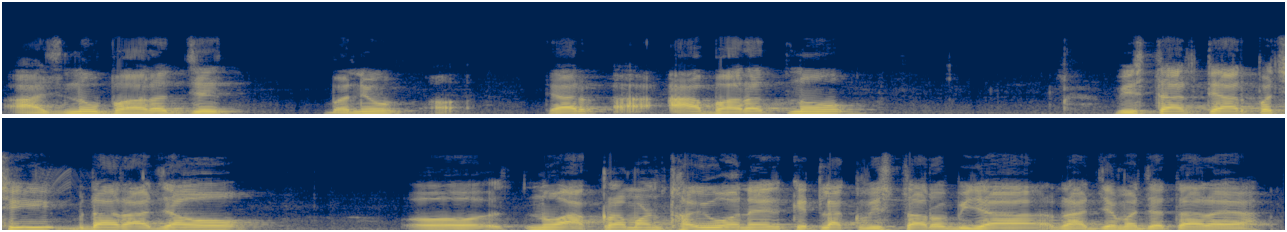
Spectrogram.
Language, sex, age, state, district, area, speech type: Gujarati, male, 60+, Gujarat, Surat, urban, spontaneous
